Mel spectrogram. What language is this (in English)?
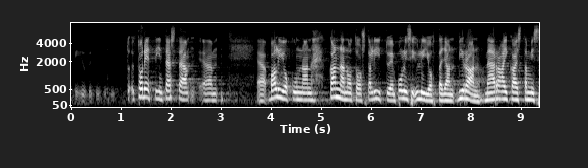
Finnish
